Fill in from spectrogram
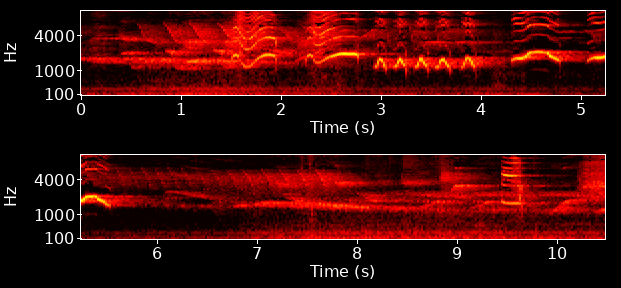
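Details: Masked laughingthrush song used as a lure to get other birds singing: loud clear whistles, a quick run of five to six rapid rising-falling notes, then paired slurred whistles, followed by quieter notes and low background hum.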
